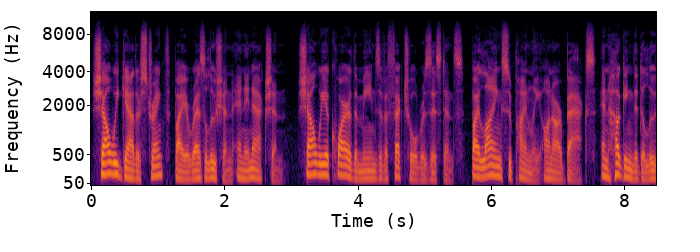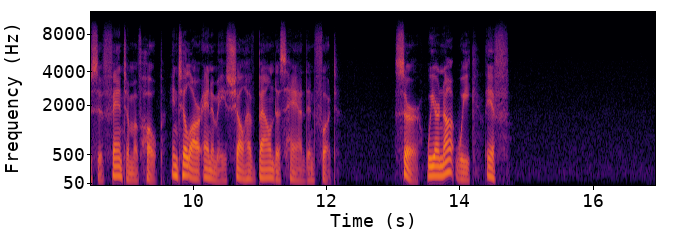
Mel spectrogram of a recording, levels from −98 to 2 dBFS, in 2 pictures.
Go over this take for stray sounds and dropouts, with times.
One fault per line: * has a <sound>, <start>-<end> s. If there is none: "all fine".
all fine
